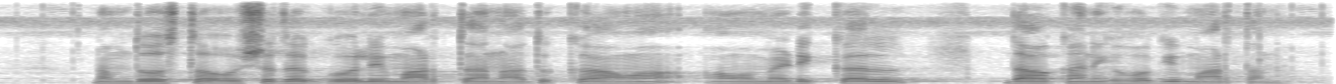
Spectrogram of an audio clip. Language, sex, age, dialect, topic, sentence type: Kannada, male, 18-24, Northeastern, banking, statement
